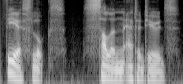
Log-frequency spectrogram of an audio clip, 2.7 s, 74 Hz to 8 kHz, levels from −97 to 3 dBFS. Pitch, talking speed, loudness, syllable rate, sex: 90 Hz, 85 wpm, -18 LUFS, 3.7 syllables/s, male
